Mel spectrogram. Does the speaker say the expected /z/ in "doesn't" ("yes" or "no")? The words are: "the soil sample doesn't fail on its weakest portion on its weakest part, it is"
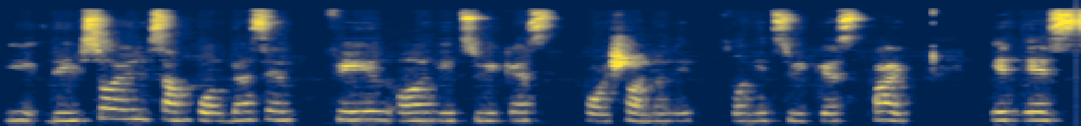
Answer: no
